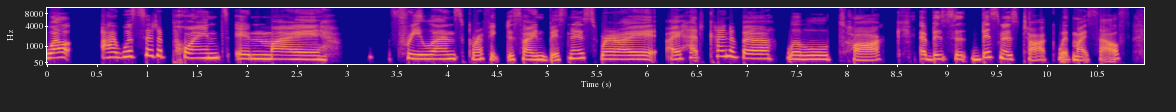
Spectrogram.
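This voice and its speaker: On a very clean recording with a silent background and a dry, close sound with no echo, a fairly high-pitched woman with a Norwegian accent speaks at a fairly slow pace with very even loudness. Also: lively intonation. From Norway. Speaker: quilt pattern designer. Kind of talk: podcast interview. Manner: halting.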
